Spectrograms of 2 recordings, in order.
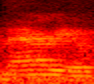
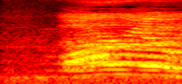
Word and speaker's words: Mario: The lizard guys remind me of the things in Mario Brothers. Mario Like, Brothers. I feel like they could be related. He pronounced it. He calls himself Mario. It's not Mario. Mario.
